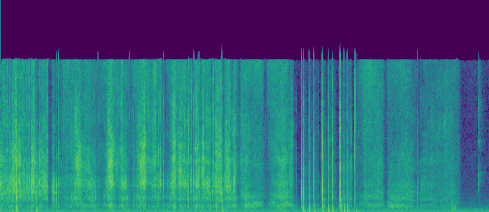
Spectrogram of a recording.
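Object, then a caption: Paperback book with textured card cover. Fingertips and long nails tap and scratch the matte textured card cover of a closed small paperback lying on a bedsheet. Bright, dry rasping scratches fill most of the clip, broken midway by a quick run of sharp taps, over a faint steady low hum.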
